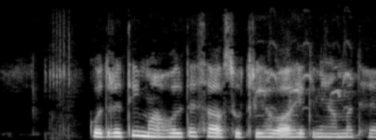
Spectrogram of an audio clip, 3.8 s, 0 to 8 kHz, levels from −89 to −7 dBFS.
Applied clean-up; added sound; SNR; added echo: none; Bird vocalization, bird call, bird song; 18 dB; none.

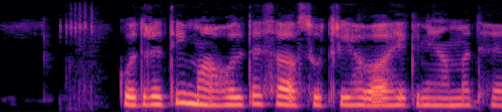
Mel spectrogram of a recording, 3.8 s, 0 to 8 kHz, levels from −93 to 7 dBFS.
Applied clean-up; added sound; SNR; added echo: none; none; none; none.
